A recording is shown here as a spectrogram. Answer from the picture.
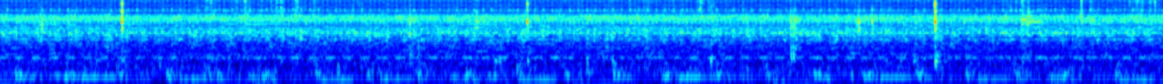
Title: Car Engine Misfire Problem #carmaintenance #cardriving #satisfying #automobile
